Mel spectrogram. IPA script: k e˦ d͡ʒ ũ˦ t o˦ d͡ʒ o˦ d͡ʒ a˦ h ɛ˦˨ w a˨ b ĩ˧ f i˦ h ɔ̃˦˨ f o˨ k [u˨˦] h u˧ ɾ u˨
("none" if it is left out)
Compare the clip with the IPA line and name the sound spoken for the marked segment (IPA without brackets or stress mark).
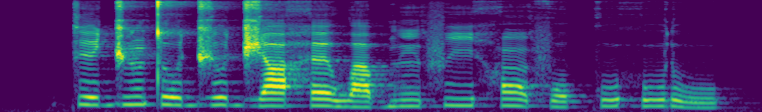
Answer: u˨˦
